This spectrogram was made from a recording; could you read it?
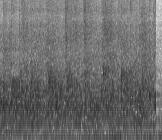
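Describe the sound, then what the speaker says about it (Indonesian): A classroom of students claps together in rhythmic, loud, close bursts for a couple of seconds before stopping abruptly. "Tepuk tangan untuk kita semua."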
